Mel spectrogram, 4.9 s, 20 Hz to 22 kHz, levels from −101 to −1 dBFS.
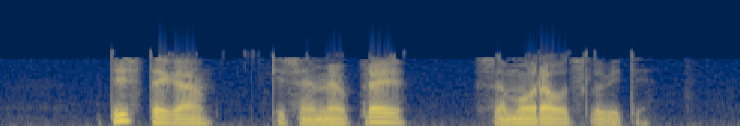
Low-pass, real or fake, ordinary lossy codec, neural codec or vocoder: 19.8 kHz; real; AAC, 16 kbps; none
